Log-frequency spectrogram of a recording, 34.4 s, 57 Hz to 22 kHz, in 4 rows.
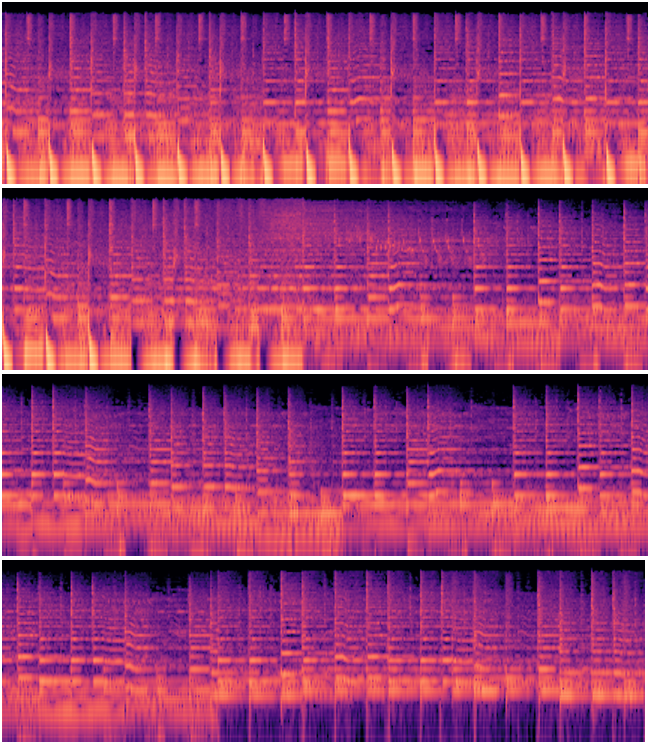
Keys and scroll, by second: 0.9 F2, 8.6 F2, 22.7 ctrl+z, 30.2 ctrl+z.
